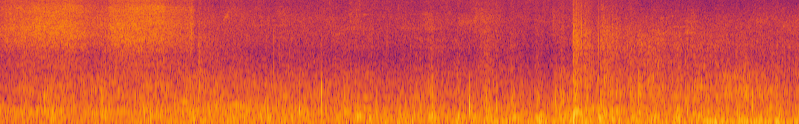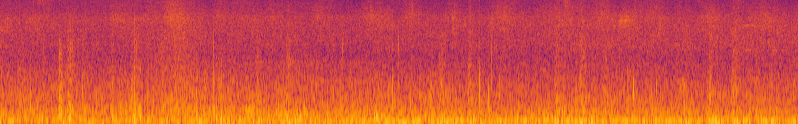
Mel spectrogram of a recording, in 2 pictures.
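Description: Railway station platform ambience with a steam train: a steady, dense rumbling hiss runs throughout, with a brighter hissing burst at the start.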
